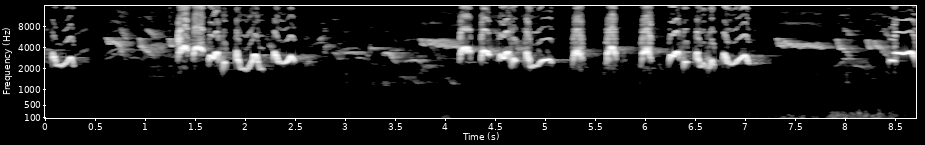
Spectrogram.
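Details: Oriental magpie-robin song used to rouse other birds to sing: loud swooping whistled notes repeated in quick series, sweet and varied, with some low rumbling background noise between and after the phrases.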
